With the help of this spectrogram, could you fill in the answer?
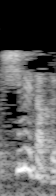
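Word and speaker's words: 七五三太: で、幼少の頃の名前は新島ジョーじゃなくて七五三と書いてしめたと読むそうです。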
